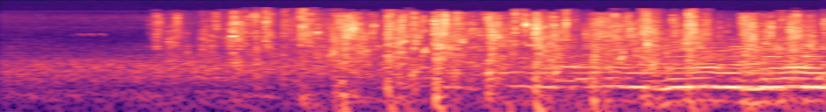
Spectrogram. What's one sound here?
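Footsteps run along a path.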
